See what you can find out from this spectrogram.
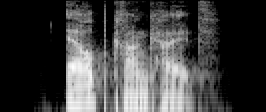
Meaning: congenital / hereditary disease
- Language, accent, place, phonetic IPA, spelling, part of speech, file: German, Germany, Berlin, [ˈɛʁpkʁaŋkhaɪ̯t], Erbkrankheit, noun, De-Erbkrankheit.ogg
